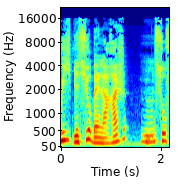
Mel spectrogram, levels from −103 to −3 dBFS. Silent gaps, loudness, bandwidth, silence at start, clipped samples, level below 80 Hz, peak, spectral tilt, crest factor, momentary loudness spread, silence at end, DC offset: none; -19 LUFS; 16.5 kHz; 0 s; under 0.1%; -64 dBFS; -2 dBFS; -5.5 dB/octave; 16 dB; 11 LU; 0 s; under 0.1%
